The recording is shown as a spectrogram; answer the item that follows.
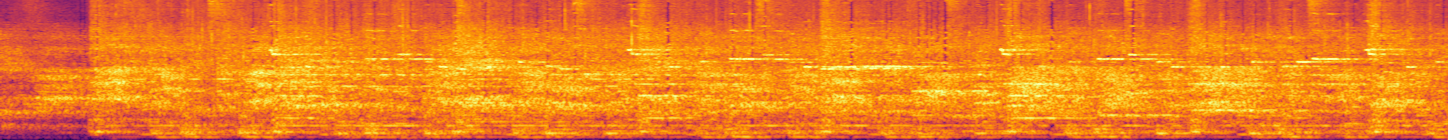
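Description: Crowd noise from the hall, then about a second in a live instrumental ensemble starts playing loudly, with a pulsing low beat under pitched melody lines.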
